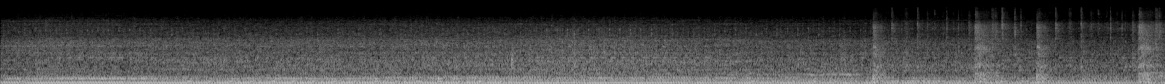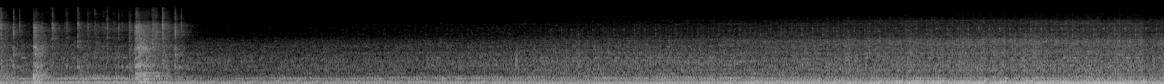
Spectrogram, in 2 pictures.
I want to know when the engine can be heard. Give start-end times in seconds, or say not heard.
0.0-23.2.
